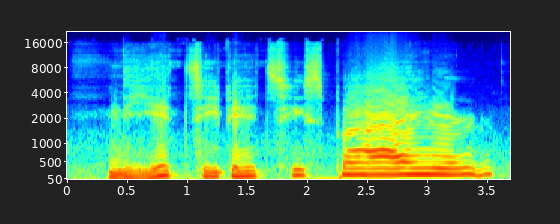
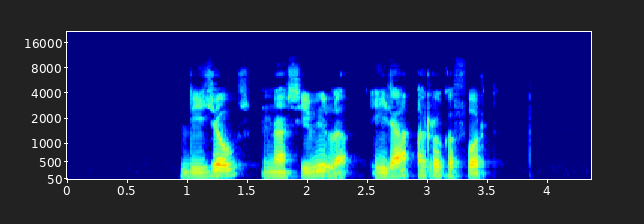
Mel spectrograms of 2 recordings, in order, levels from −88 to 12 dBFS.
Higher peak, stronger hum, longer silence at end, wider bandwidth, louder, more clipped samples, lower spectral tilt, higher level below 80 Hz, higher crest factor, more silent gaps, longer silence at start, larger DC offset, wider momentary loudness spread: first, 0 dBFS vs -8 dBFS; neither; second, 0.1 s vs 0.9 s; first, 15.5 kHz vs 9.4 kHz; first, -7 LUFS vs -27 LUFS; first, 8% vs under 0.1%; about the same, -7 dB/octave vs -6 dB/octave; first, -30 dBFS vs -74 dBFS; second, 8 dB vs 20 dB; neither; second, 0.1 s vs 0.95 s; neither; about the same, 10 LU vs 9 LU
